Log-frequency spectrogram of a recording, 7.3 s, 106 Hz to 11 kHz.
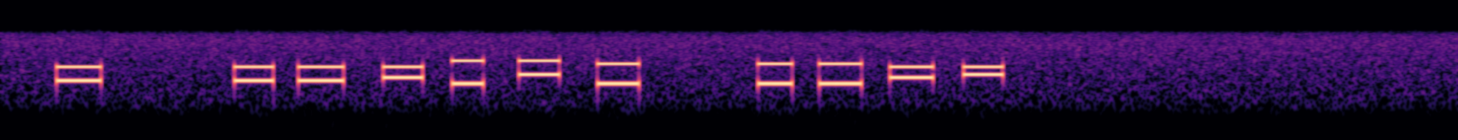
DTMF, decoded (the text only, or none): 4 4473#2 227*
